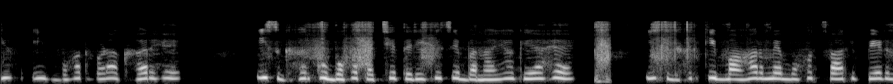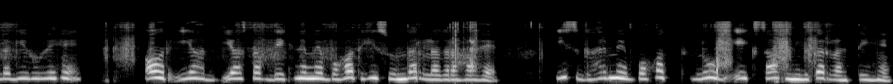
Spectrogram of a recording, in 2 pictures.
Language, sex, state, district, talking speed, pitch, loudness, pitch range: Hindi, female, Bihar, Saran, 165 wpm, 270 Hz, -16 LUFS, 240-285 Hz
